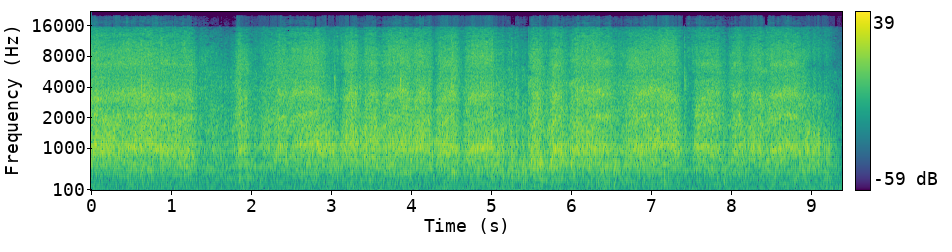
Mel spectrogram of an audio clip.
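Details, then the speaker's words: SG-1603 RC drift car after teardown, drivetrain running with throttle bursts: light, even mid-pitch gear whine with no grinding, much quieter than before; normal drivetrain running. "that is definitely so much quieter"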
